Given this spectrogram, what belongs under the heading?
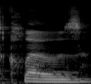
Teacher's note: which is a voiced th and a voiced Z clothes so many Americans will pronounce this just as clothes they leave that th out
